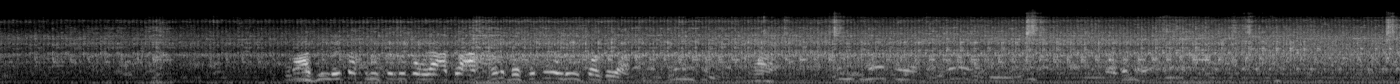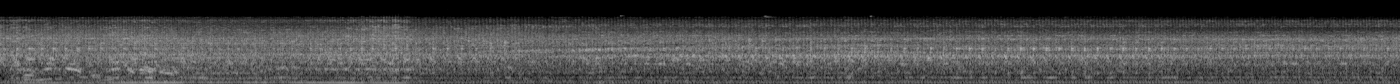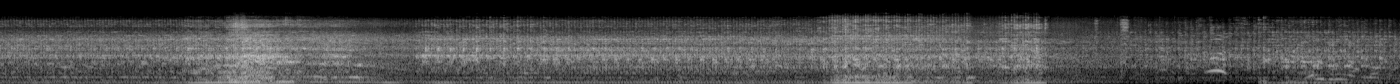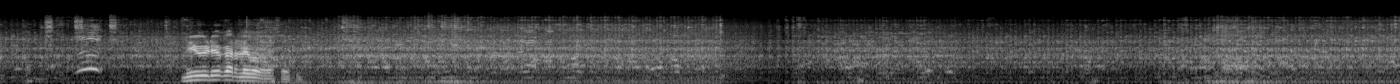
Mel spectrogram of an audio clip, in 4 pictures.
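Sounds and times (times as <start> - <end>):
tractor diesel engine running: 0.0 - 56.0
people's voices: 2.7 - 25.8, 36.8 - 45.3, 46.0 - 49.4, 50.4 - 53.1.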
